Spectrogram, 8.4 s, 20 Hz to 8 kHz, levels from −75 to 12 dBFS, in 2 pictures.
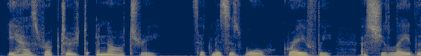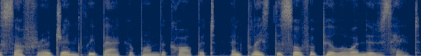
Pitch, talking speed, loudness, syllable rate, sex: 170 Hz, 190 wpm, -19 LUFS, 5.8 syllables/s, female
